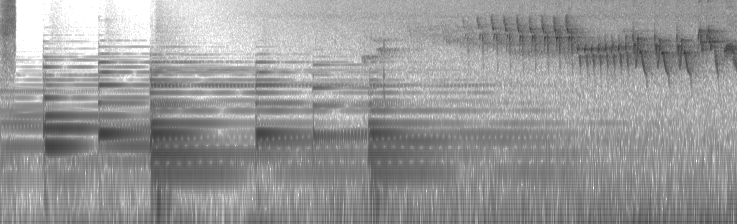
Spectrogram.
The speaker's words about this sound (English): So nice to wake up with the birds and the warm breeze. I love this window.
